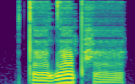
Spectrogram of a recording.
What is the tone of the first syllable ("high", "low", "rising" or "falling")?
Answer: low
